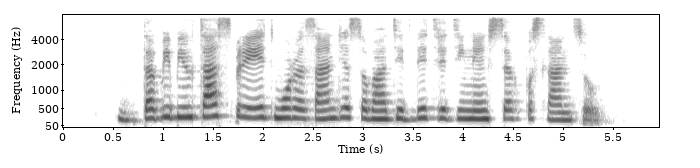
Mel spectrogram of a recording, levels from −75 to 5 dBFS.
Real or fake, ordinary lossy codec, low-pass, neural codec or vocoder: fake; none; 7.2 kHz; codec, 16 kHz, 0.5 kbps, X-Codec, HuBERT features, trained on LibriSpeech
